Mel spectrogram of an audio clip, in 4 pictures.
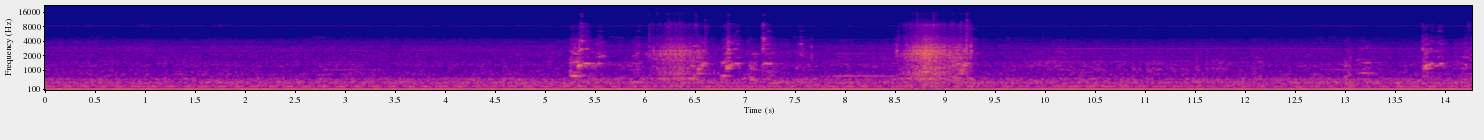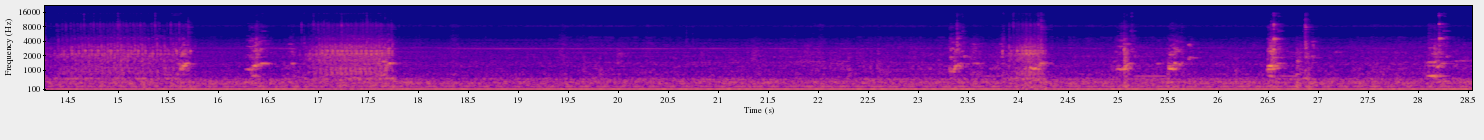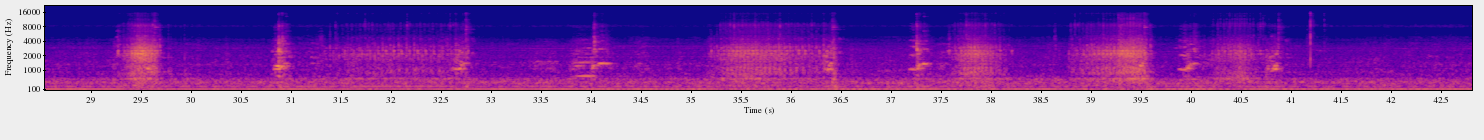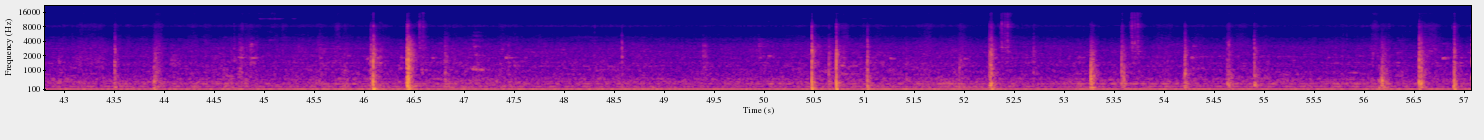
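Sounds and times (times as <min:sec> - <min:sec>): sewing machine motor hum: 0:05.2 - 0:09.4, 0:13.8 - 0:18.0, 0:23.2 - 0:25.8, 0:29.2 - 0:30.1, 0:30.8 - 0:33.0, 0:35.1 - 0:41.3
sewing machine needle running: 0:06.0 - 0:06.9, 0:08.5 - 0:09.4, 0:13.8 - 0:15.8, 0:16.7 - 0:17.8, 0:29.2 - 0:29.9, 0:30.9 - 0:32.9, 0:35.2 - 0:36.6, 0:37.2 - 0:41.0.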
